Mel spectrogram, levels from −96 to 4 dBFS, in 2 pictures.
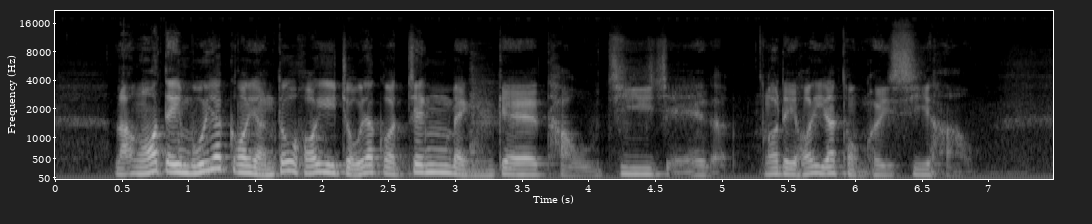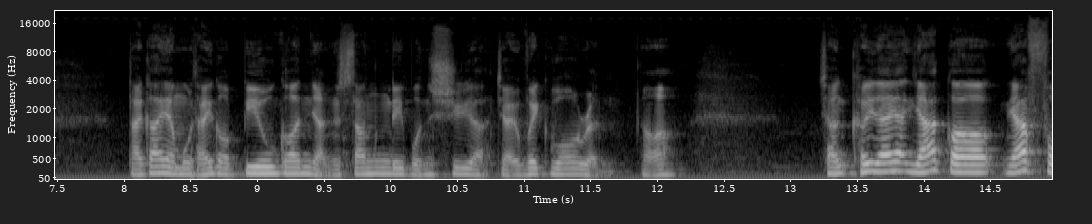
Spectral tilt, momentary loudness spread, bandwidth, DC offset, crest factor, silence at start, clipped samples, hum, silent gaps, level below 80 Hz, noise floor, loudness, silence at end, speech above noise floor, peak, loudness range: -7 dB/octave; 17 LU; 14.5 kHz; under 0.1%; 20 dB; 0.45 s; under 0.1%; none; none; -64 dBFS; -62 dBFS; -33 LUFS; 0 s; 29 dB; -12 dBFS; 10 LU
